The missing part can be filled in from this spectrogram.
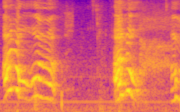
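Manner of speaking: whiny protest. Real, not acted. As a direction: whine it out in protest. Still refusing the prompt.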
